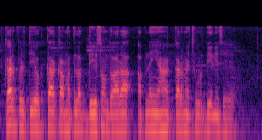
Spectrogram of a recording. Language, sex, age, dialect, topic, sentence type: Hindi, male, 18-24, Awadhi Bundeli, banking, statement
